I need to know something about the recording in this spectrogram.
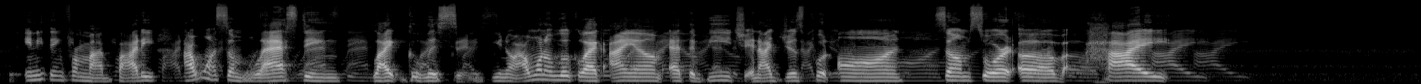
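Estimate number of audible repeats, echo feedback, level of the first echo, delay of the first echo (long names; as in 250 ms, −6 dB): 2, 35%, −22.0 dB, 426 ms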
